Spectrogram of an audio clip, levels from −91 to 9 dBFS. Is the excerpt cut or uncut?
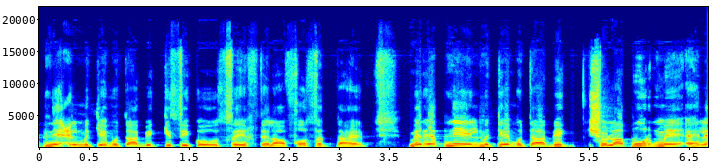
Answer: uncut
